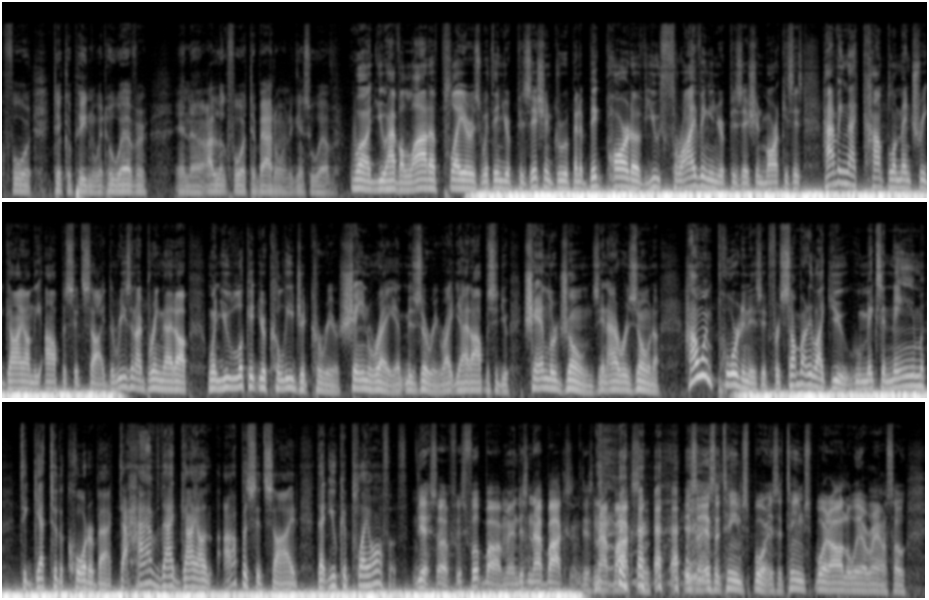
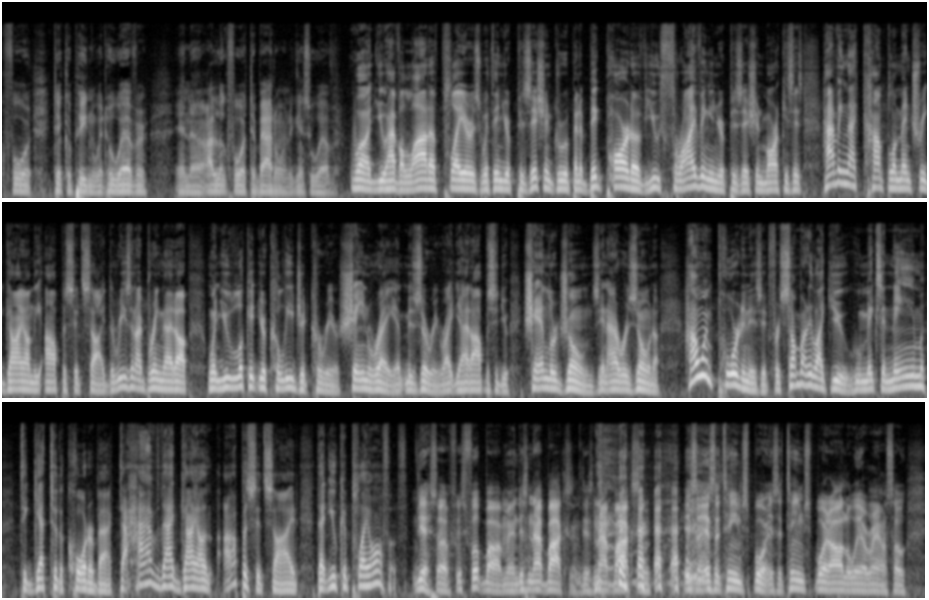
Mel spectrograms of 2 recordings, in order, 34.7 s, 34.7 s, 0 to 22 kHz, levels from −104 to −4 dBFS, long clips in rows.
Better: second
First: low rumble; faint; from 6 to 13 s and from 21 to 30 s; 20 dB below the speech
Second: none

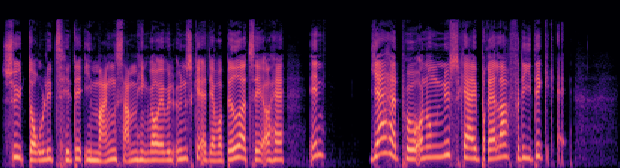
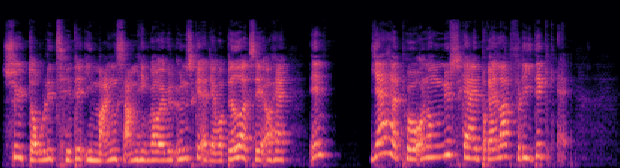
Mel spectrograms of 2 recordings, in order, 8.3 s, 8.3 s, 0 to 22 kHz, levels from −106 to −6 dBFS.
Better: first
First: none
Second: room echo; very slight; dies away in 0.3 s // off-mic speech; far

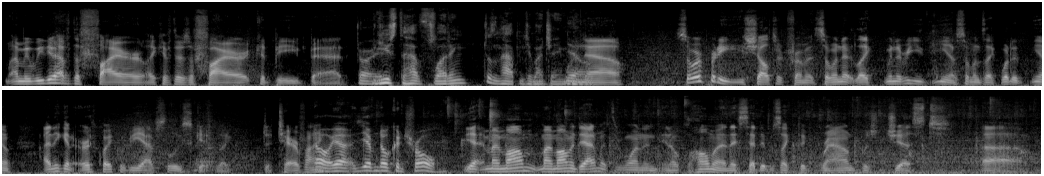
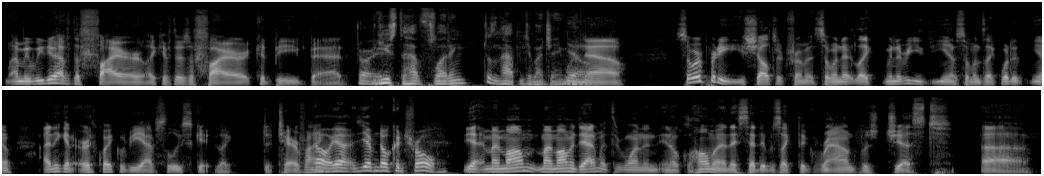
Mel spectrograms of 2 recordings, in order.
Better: second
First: rain or running water; noticeable; throughout; 15 dB below the speech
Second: none

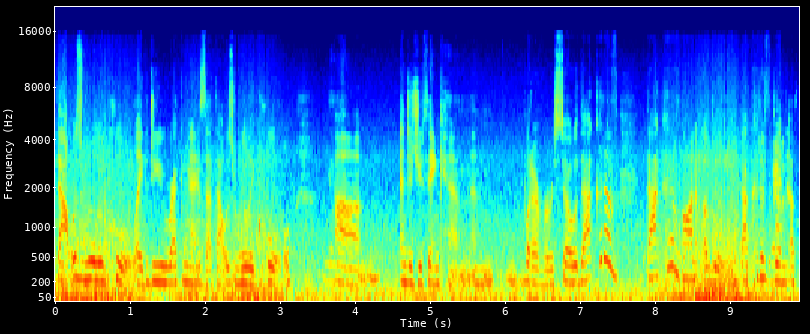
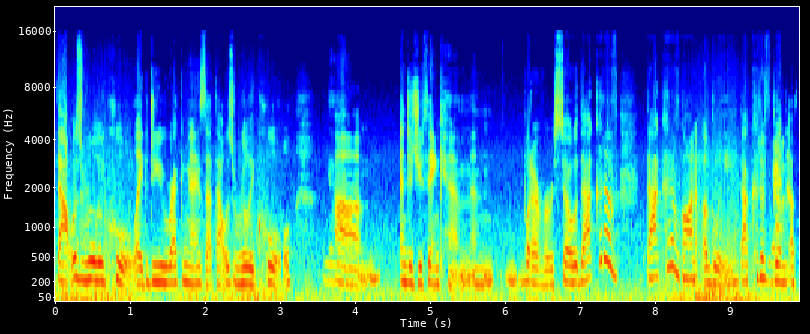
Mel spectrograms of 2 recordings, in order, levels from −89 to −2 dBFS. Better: second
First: wind noise on the microphone; heavy; 9 dB below the speech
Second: wind noise on the microphone; occasional gusts; 20 dB below the speech

